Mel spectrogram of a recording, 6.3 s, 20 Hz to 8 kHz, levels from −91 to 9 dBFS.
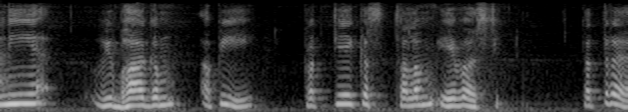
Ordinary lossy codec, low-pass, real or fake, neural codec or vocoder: none; 7.2 kHz; real; none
